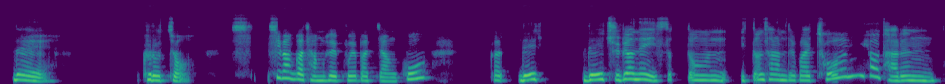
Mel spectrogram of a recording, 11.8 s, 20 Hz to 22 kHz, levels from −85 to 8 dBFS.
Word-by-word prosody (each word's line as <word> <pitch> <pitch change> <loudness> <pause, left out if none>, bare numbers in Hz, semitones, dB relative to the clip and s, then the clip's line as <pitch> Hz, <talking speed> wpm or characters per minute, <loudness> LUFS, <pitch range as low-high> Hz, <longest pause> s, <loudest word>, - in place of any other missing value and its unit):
네. 205 -7 +2 1.1
그렇죠. 210 -4 +2 0.5
시 - - -8 0.2
시간과 310 -7 +2
장소에 205 -3 0
구애받지 200 -1 -3
않고 265 - -1 0.7
그러니까 210 -1 -5
내 220 +5 +6
주 245 - -17 0.5
내 235 +4 +6
주변에 255 +1 +3
있었던 220 0 -2 0.2
있던 210 +5 -2
사람들과 220 -4 -1
전혀 390 - -1
다른 205 - 0
220 Hz, 205 characters per minute, -23 LUFS, 205-255 Hz, 1.1 s, 내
